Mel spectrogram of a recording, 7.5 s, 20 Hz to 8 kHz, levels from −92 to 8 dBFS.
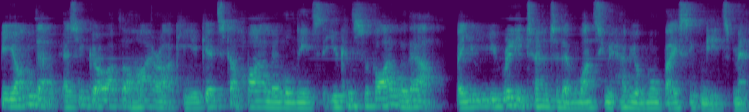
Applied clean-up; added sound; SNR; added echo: neural mask model DeepFilterNet 3.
